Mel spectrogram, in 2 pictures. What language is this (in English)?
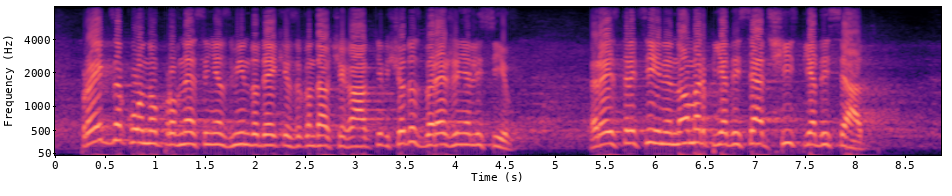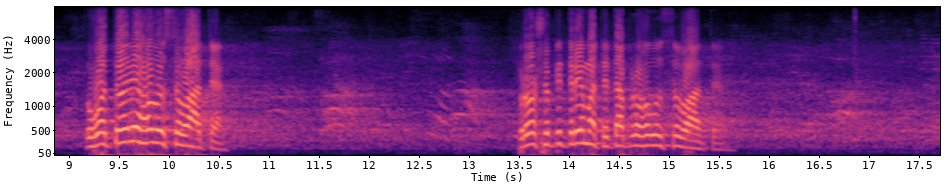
Ukrainian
